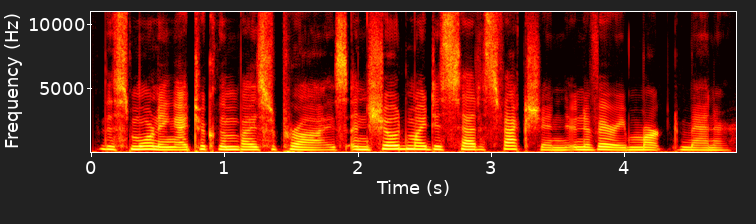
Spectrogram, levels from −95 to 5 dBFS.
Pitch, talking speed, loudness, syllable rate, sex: 210 Hz, 200 wpm, -17 LUFS, 5.7 syllables/s, female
